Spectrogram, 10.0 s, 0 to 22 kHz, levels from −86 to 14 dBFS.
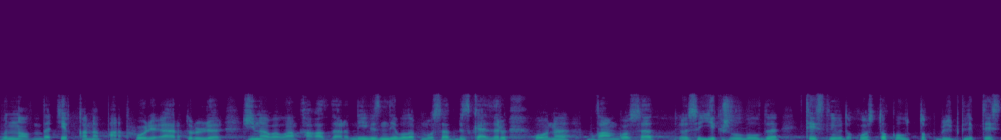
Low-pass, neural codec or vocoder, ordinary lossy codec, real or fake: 7.2 kHz; codec, 16 kHz, 1 kbps, X-Codec, HuBERT features, trained on LibriSpeech; none; fake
